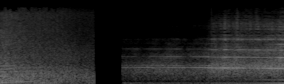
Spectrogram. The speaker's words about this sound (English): This is a plane. It takes people to many different places.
